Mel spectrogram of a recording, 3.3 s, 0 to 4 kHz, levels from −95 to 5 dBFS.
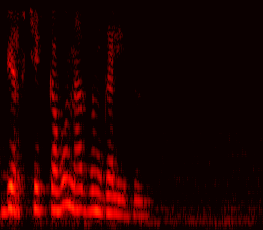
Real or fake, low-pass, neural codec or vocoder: fake; 3.6 kHz; codec, 44.1 kHz, 7.8 kbps, DAC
